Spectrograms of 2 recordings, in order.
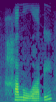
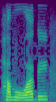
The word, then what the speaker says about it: Hammurabi: Se pronuncia en hebreo con la letra G, Hammurabi. Yo sé que en español es Hammurabi y a veces en otros idiomas aparece con P, Hammurabi también.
